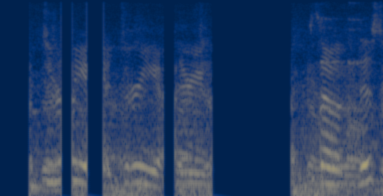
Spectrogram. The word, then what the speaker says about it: Ydria: So it's a YDRIA. He pronounced it for us. It was Idiria, I think. Idiria.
